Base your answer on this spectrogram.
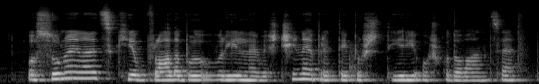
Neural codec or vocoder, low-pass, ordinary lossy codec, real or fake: none; 19.8 kHz; none; real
